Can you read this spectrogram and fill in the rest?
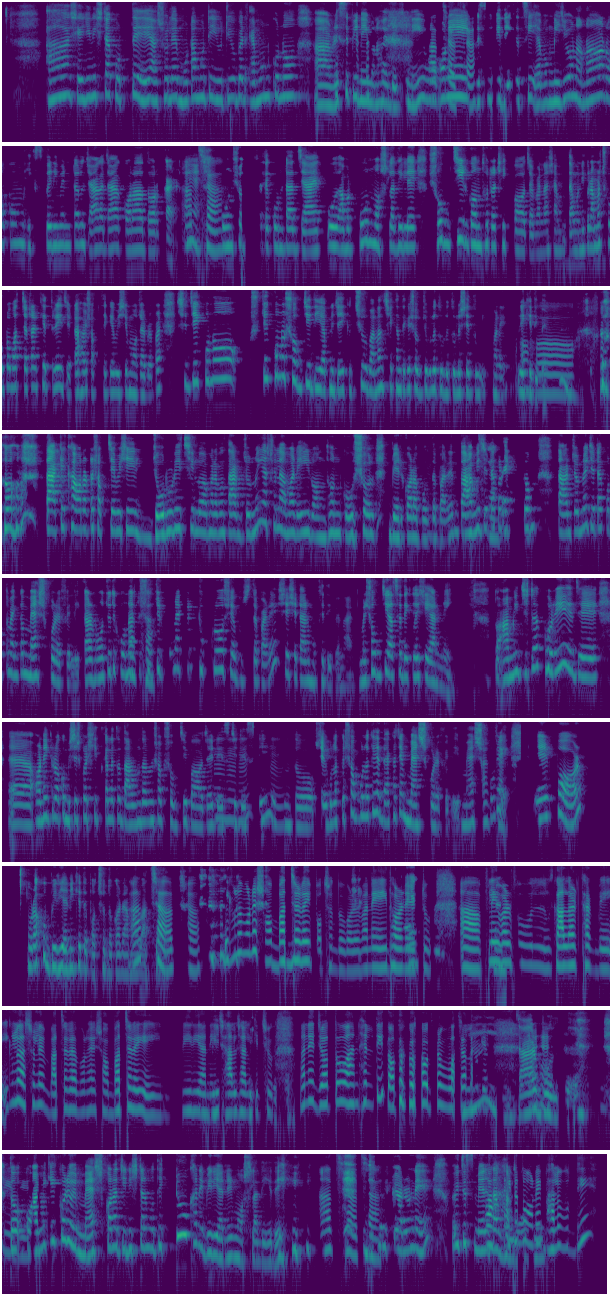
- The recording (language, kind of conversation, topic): Bengali, podcast, আপনি কীভাবে আপনার খাবারে আরও বেশি সবজি যোগ করেন?
- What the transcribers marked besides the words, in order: chuckle; in English: "experimental"; drawn out: "ওহো!"; chuckle; laughing while speaking: "তো তাকে খাওয়ানোটা"; tapping; laugh; other background noise; in English: "flavourful colour"; unintelligible speech; in English: "unhealthy"; laughing while speaking: "তত ওগুলো মজা লাগে"; chuckle; laugh; laughing while speaking: "যে কারণে, ওইযে স্মেলটা ভালো আসে"; surprised: "বাহ্! এটাতো অনেক ভালো বুদ্ধি"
